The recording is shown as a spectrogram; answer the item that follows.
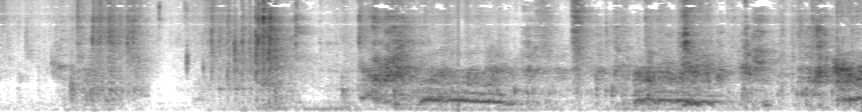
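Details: Two white Miniature Schnauzer brothers, puppies indoors, sniffing each other after haircuts, nail trimming and ear cleaning; low whining and grumbling murmurs come in a few drawn-out bursts, rising and falling, with rustling between.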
